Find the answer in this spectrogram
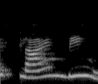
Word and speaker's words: climbing: හැබැයි climbing නෙමෙයි climbing. B ශබ්ද නැහැ. B එක silent word එකක් වෙනවා. Silent letter එකක් වෙනවා ඒ වචනේ.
